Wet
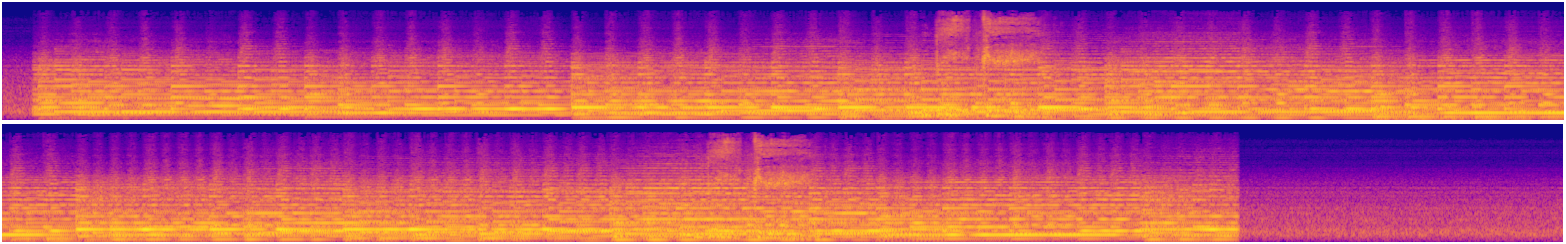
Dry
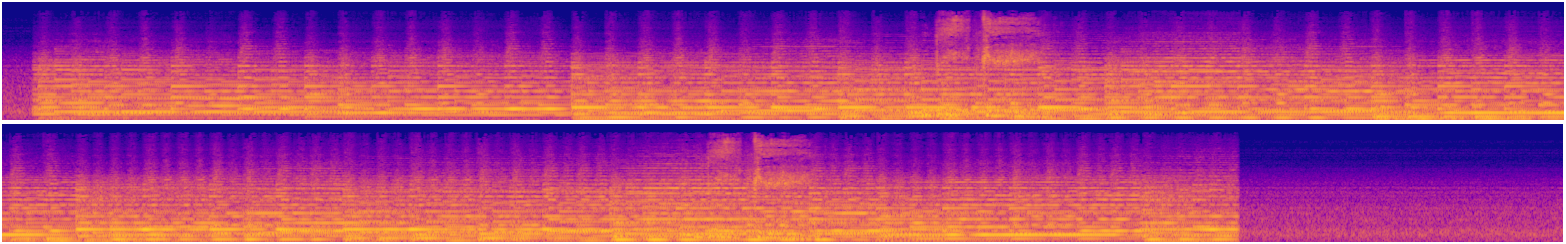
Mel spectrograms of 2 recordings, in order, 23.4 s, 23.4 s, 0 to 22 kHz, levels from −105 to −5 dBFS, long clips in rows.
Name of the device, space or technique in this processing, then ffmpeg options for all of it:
filter by subtraction: -filter_complex "[0:a]asplit=2[link_01][link_02];[link_02]lowpass=360,volume=-1[link_03];[link_01][link_03]amix=inputs=2:normalize=0,volume=5.5dB"

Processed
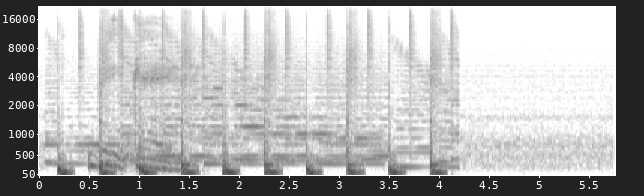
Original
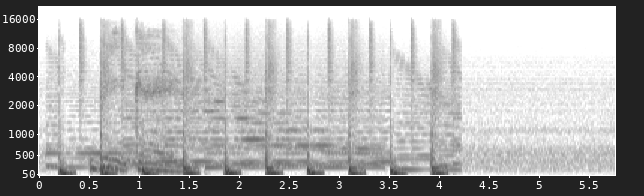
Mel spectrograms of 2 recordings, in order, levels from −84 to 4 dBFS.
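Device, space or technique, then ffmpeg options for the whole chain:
chipmunk voice: -af "asetrate=60591,aresample=44100,atempo=0.727827,volume=-4dB"

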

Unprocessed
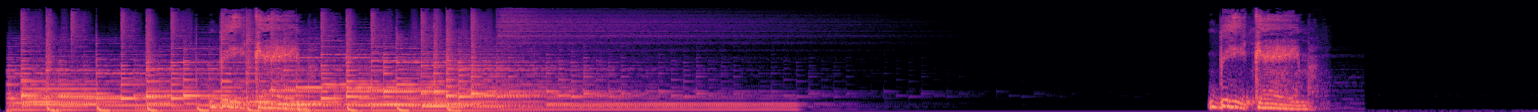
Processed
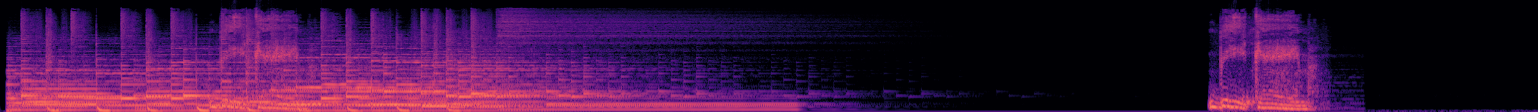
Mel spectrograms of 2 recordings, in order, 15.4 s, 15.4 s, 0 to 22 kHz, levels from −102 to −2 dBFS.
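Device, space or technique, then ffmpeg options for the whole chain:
soft clipper into limiter: -af "asoftclip=type=tanh:threshold=-12.5dB,alimiter=limit=-20.5dB:level=0:latency=1:release=13,volume=-4.5dB"

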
